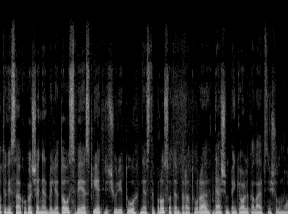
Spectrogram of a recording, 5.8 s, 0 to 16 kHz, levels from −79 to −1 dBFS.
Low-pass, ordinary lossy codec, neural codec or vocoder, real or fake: 14.4 kHz; AAC, 64 kbps; none; real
